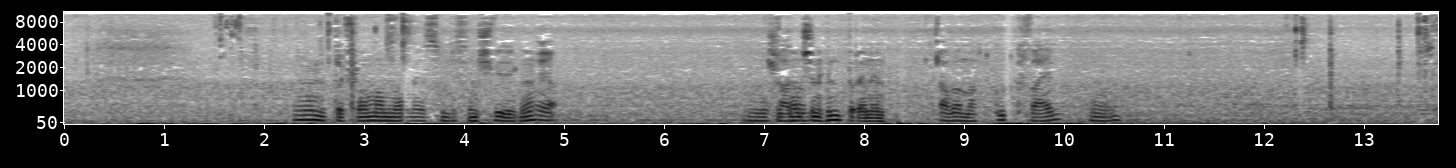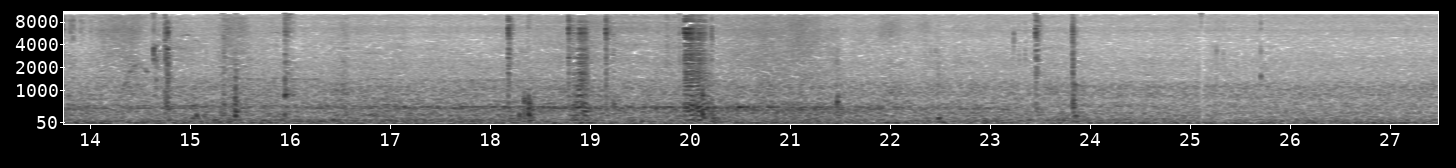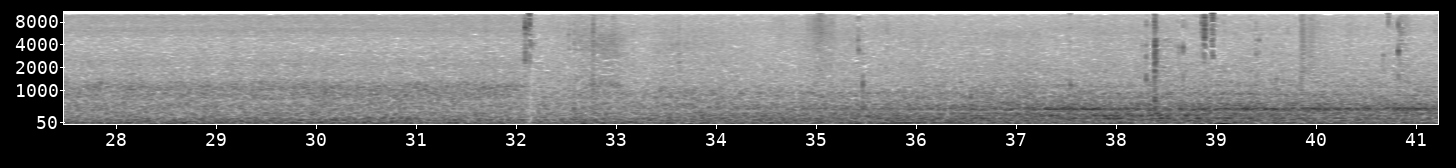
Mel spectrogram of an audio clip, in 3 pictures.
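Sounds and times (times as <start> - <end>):
train rumbling: 0.0 - 41.2
speech: 2.3 - 5.1, 6.8 - 10.8.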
